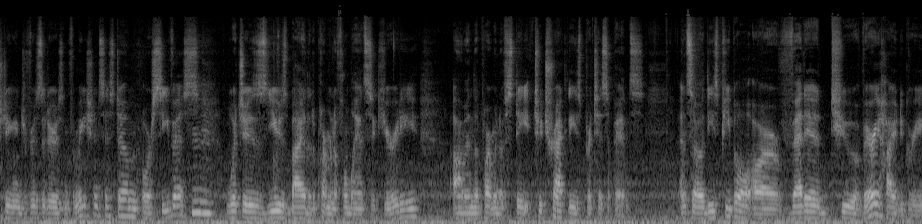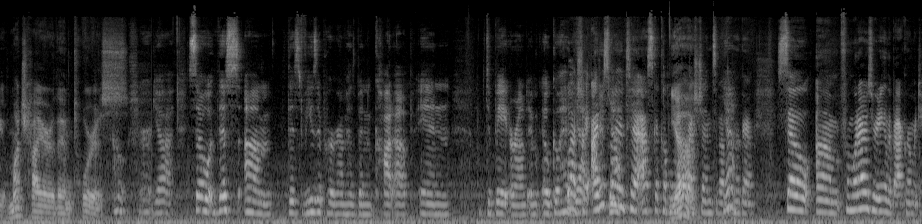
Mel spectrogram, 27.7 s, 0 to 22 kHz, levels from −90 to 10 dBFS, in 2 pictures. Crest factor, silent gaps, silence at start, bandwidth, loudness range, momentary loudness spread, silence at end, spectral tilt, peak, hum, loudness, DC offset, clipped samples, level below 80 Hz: 22 dB; none; 0 s; 16.5 kHz; 7 LU; 12 LU; 0 s; -4 dB/octave; -6 dBFS; none; -29 LUFS; under 0.1%; under 0.1%; -40 dBFS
